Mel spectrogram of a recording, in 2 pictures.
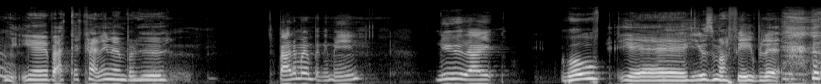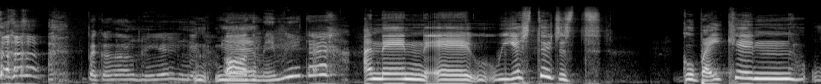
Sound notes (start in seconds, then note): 7.8 laughs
